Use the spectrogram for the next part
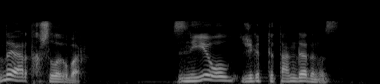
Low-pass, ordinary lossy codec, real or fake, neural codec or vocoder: none; none; fake; codec, 16 kHz, 1 kbps, X-Codec, HuBERT features, trained on LibriSpeech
